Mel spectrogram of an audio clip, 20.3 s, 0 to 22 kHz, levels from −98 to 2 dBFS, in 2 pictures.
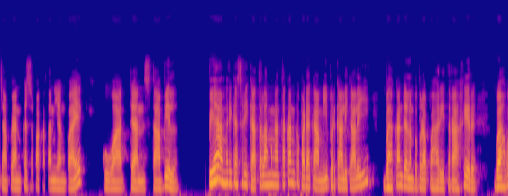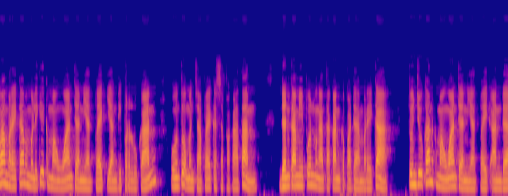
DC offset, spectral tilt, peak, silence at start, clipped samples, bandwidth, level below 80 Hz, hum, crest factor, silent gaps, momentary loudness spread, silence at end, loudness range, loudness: under 0.1%; -7.5 dB/octave; -8 dBFS; 0 s; under 0.1%; 7.2 kHz; -64 dBFS; none; 20 dB; none; 9 LU; 0 s; 2 LU; -28 LUFS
